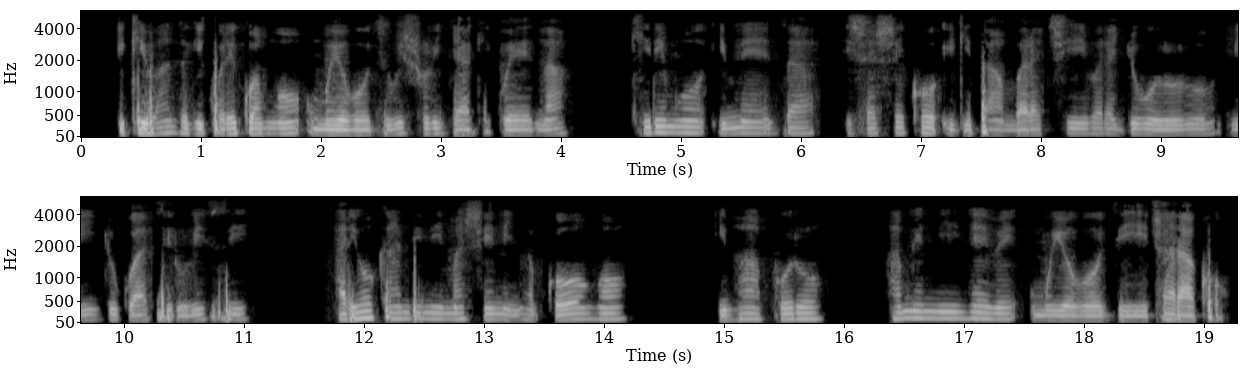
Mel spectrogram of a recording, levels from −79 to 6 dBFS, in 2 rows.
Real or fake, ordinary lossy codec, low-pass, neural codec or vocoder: real; AAC, 24 kbps; 5.4 kHz; none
